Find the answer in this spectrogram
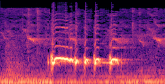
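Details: One phrase from a local zebra dove, played to attract doves and provoke rivals: rapid broken cooing notes, soft and rounded, fading into a brief trailing coo, with thin high bird chirps in the background.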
